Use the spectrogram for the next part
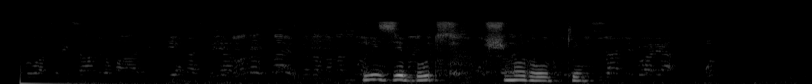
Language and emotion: Russian, neutral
